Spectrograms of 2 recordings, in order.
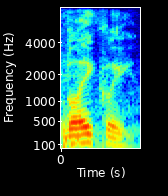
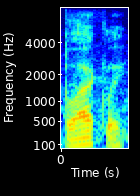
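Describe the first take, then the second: First: The first vowel sounds like in 'bake'. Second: The first vowel sounds like in 'black'. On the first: The speaker calls it right. "so it's Blakely" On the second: The speaker calls it wrong. "not Blackley"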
